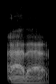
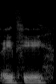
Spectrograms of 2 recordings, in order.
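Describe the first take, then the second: First: It is said as two short words. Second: Each letter is said separately. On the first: "you don't say um, at at, really" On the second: "It's A T, A T"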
